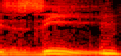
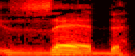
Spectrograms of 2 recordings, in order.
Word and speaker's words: Z: is interesting because in American English we say Z XY Z in British English they say Zed that's right but in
